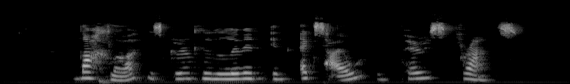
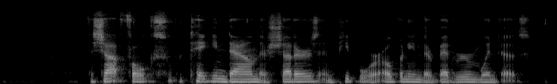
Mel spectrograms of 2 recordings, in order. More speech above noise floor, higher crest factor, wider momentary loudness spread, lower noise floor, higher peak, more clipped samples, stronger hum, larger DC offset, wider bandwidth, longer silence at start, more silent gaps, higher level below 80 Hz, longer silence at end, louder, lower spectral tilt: about the same, 41 dB vs 38 dB; about the same, 22 dB vs 20 dB; about the same, 12 LU vs 10 LU; about the same, -71 dBFS vs -72 dBFS; first, -8 dBFS vs -14 dBFS; neither; first, 50 Hz at -70 dBFS vs none; neither; second, 11 kHz vs 13.5 kHz; second, 0.75 s vs 0.9 s; neither; second, -78 dBFS vs -68 dBFS; first, 0.5 s vs 0.3 s; first, -28 LUFS vs -35 LUFS; second, -1 dB/octave vs -4 dB/octave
